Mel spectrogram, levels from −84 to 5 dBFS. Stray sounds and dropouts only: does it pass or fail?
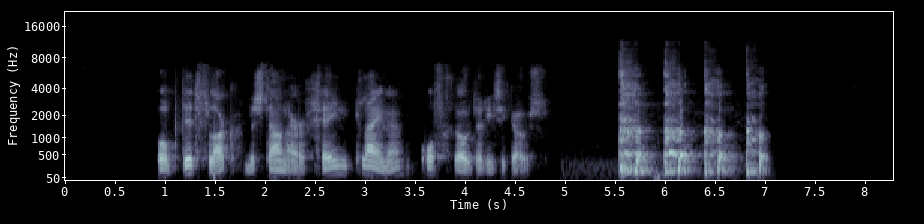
fail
